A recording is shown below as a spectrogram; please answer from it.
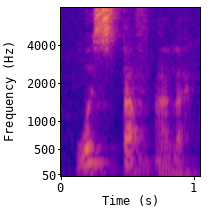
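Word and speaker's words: واستفعل: Ini kalau ada huruf lain sebelumnya hamzah, misalnya waw, hamzah ini tidak dibaca, jadi membacanya wastaf'ala, ini hilang, namanya hamzah wasol. Makanya ciri-cirinya yaitu menyebutkan mabni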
